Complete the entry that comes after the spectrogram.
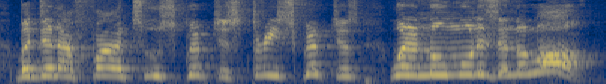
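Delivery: builds to a loud shout, pitch climbing high; preacher's rising shout. Real, not acted. Rising rebuke to critics.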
